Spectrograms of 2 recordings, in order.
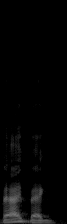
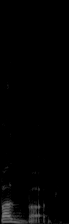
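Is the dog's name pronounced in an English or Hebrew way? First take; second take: English; Hebrew. First: The name is said with English reading vowels. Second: The name is said with Hebrew vowels. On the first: "what you would read" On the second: "the Hebrew pronunciation"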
